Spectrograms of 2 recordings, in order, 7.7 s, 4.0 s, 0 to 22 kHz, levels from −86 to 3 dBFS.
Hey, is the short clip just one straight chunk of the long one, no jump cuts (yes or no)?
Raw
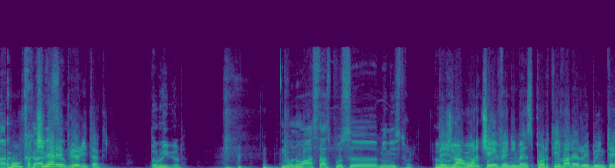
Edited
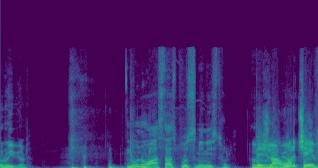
no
